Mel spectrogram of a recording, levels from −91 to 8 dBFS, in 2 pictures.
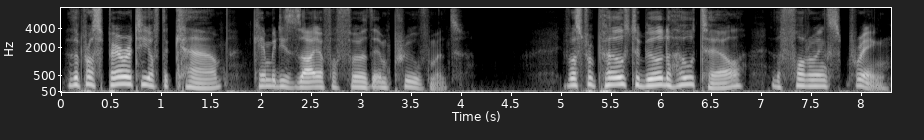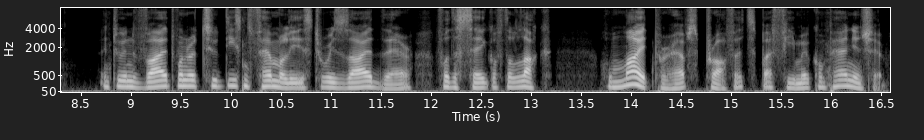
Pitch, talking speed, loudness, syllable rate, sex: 150 Hz, 170 wpm, -19 LUFS, 5.5 syllables/s, male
